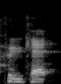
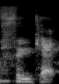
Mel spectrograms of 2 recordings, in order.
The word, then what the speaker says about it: Phuket: But yeah, it's pronounced Phuket, not Phuket, which is how a lot of people get wrong.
